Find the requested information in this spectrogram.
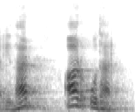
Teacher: निरअनुनासिक केवल मुंह से बोले जाते हैं बच्चों, इसमें से नाक का उपयोग नहीं होता है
